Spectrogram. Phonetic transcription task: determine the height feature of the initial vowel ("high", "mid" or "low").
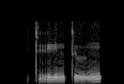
high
